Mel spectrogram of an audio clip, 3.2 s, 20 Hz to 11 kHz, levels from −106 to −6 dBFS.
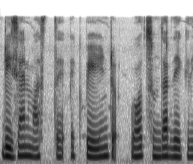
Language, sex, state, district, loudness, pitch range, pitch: Hindi, female, Haryana, Charkhi Dadri, -18 LUFS, 170-185 Hz, 175 Hz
